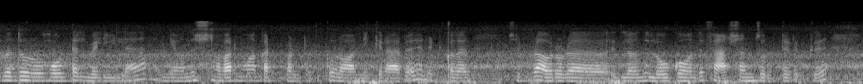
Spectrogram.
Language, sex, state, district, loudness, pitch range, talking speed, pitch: Tamil, female, Tamil Nadu, Kanyakumari, -18 LUFS, 155-185 Hz, 165 wpm, 165 Hz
